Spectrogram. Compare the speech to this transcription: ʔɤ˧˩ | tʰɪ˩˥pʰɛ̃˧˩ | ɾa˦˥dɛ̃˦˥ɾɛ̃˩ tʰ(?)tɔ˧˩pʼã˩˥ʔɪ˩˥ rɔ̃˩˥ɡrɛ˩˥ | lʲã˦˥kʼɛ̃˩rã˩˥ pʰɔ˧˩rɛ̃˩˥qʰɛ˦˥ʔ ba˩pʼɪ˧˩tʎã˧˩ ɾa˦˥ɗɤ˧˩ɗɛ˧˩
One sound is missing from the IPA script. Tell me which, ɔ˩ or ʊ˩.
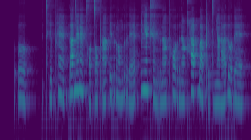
ɔ˩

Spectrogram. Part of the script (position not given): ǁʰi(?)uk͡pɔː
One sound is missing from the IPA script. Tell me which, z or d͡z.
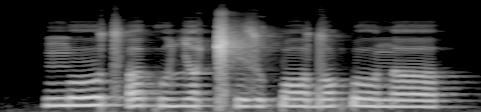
z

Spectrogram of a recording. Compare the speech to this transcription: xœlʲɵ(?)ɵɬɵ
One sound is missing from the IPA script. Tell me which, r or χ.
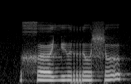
r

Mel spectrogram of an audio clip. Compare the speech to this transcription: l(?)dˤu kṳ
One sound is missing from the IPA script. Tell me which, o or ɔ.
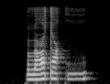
ɔ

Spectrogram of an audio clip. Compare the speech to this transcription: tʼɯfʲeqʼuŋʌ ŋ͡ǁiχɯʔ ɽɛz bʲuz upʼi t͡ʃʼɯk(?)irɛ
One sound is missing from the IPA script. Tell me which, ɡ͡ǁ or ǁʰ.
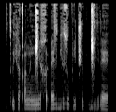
ɡ͡ǁ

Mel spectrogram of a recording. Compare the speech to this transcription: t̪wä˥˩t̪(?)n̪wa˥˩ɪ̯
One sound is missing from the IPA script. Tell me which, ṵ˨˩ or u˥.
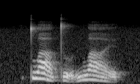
ṵ˨˩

